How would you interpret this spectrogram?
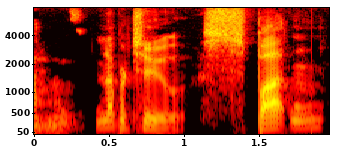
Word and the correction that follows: Spaten: Spotten, right? My pronunciation. So these are both Munich beers. – Spaten or Hackerbräu? – Yes. – Oh my God. – Sorry. – Really? – Sorry for my American pronunciation.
